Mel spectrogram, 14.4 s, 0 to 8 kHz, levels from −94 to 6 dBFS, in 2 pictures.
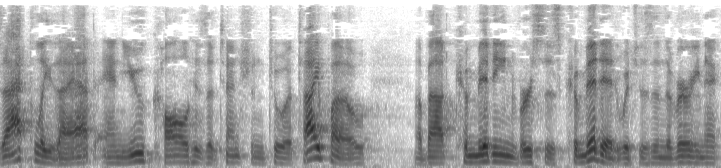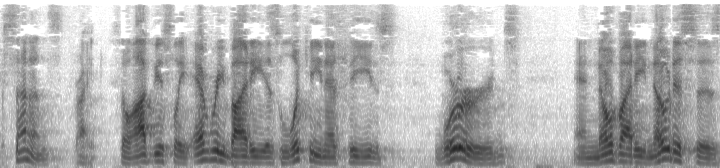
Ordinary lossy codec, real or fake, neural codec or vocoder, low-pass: MP3, 32 kbps; fake; codec, 16 kHz in and 24 kHz out, 2.2 kbps, FireRedTTS-2 codec; 7.2 kHz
